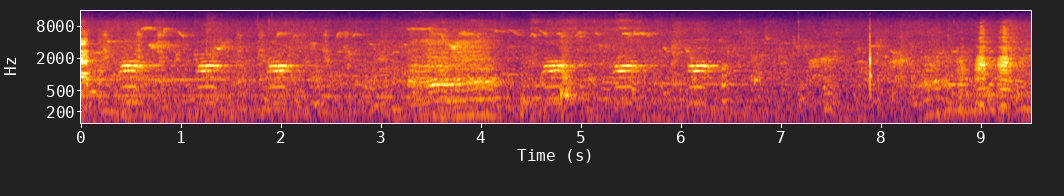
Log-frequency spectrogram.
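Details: Domestic swan geese, together with grey domestic geese, drying their bodies: repeated nasal honks in short bursts, some of them rising and falling, over a background of other goose calls.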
